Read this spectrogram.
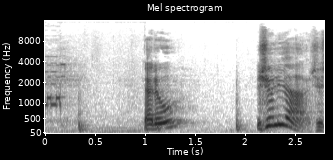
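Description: A man speaks into a phone.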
